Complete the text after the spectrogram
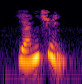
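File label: "严峻", Mandarin Chinese; hsk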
